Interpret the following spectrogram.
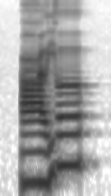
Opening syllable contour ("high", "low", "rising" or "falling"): low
